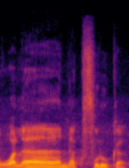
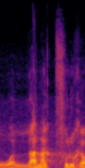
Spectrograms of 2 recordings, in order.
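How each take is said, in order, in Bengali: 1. l ধ্বনিটি হ্রস্ব, আলাদা 'la'। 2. l ধ্বনিটি দ্বিত্ব, একসাথে 'walla' হিসেবে পড়া হয়। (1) "একটা লায়ে নফি ... আমরা আপনার কুফরি করি না" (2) "একটা লামে তাকিদ ... অবশ্যই কুফরি করি"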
